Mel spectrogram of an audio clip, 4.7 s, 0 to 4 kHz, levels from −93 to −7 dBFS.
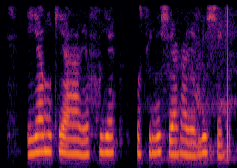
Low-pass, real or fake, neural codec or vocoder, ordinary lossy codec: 3.6 kHz; real; none; none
